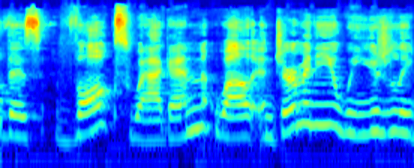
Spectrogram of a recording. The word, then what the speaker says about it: Volkswagen: it would be pronounced Volkswagen and not Volkswagen so just imagine that it was spelled with an f and V instead folks vagen this literally means people's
